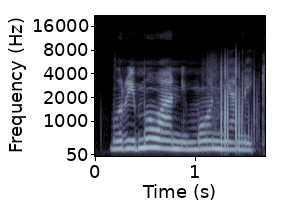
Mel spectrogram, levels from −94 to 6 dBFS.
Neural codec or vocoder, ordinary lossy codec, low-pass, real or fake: vocoder, 48 kHz, 128 mel bands, Vocos; none; 14.4 kHz; fake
